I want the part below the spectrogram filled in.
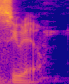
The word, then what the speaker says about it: pseudo: That word is pseudo. – Who enter this month's Arena Open. If it's pseudo, then why is there a P in it, sir? – It's silent. It's how you spell it.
